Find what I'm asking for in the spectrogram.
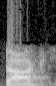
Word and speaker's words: Schacht: Schacht, yeah, more awesome.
